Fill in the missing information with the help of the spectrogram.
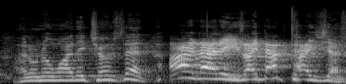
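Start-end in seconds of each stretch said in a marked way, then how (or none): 1.7-3.3 loud, slow, booming bad Scottish accent. Recalling a movie, the speaker voices John the Baptist: worst Scottish impression, Charlton Heston. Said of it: "There's my worst Scottish impression".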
